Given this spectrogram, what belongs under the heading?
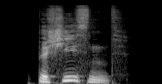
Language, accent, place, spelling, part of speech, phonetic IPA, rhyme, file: German, Germany, Berlin, beschießend, verb, [bəˈʃiːsn̩t], -iːsn̩t, De-beschießend.ogg
- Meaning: present participle of beschießen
